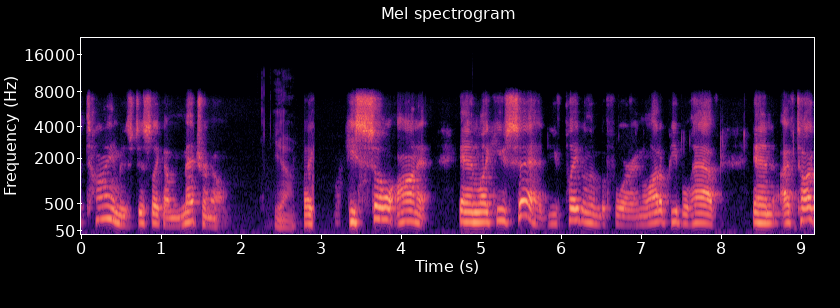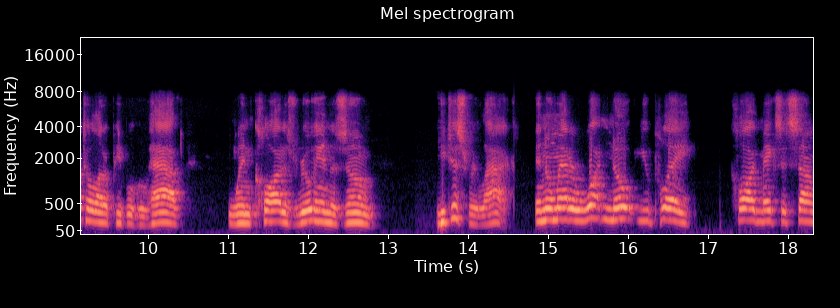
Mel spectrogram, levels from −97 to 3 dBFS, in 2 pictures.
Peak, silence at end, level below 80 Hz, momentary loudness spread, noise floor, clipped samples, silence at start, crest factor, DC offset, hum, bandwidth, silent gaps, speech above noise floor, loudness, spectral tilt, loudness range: -8 dBFS; 0 s; -70 dBFS; 12 LU; -73 dBFS; under 0.1%; 0.05 s; 14 dB; under 0.1%; none; 8.4 kHz; none; 51 dB; -22 LUFS; -5 dB/octave; 3 LU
